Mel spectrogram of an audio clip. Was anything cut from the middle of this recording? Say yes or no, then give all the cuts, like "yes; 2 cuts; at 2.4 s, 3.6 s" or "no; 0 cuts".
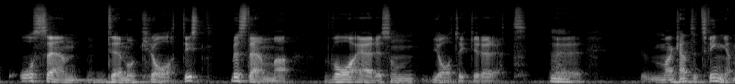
no; 0 cuts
